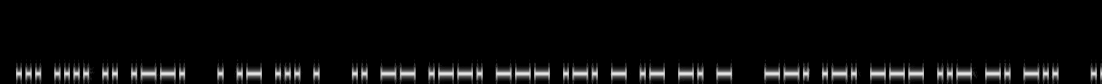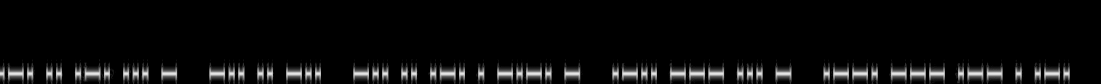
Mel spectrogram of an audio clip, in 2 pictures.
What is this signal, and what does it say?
Morse code, heard as a keyed tone, about 25 wpm, 500 Hz. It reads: SHIP EASE IMPORTANT GROUND FIRST DID DIRECT LOST POWER
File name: 632 words / 632 Words 25WPM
